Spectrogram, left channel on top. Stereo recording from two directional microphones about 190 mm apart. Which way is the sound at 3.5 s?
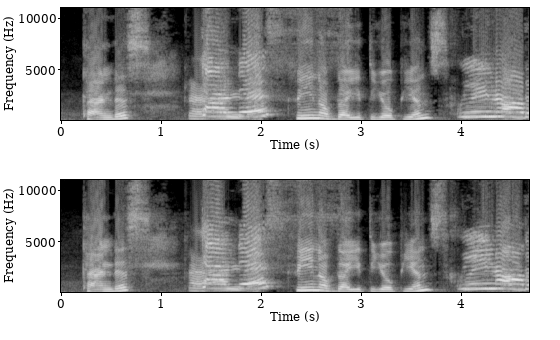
5° right (ahead or behind).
